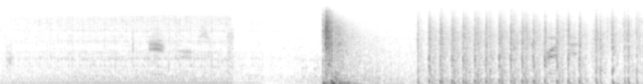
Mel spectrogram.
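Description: Gunfire in the military video game Squad, with a sharp loud blast followed by a rapid, steady burst of automatic fire close by, over a background of vehicle rumble and voices talking.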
